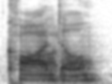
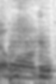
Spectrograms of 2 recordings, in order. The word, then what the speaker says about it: caudal: In that's how we say caudal. It. You say caudal? Caudal. Yeah, caudal. Yeah. Caudal. Like caw. Waddle. Like a bird. Caudal. Okay, it's not a Boston accent. Caudal.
